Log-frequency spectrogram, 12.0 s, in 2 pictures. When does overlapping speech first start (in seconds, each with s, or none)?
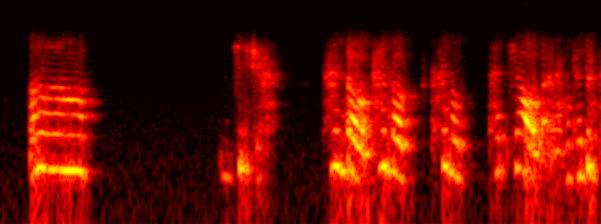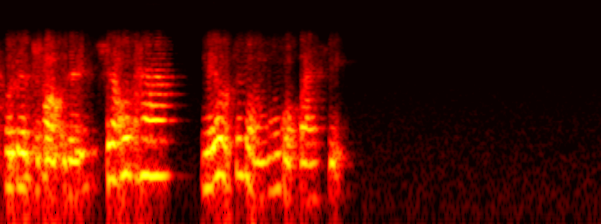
6.1 s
